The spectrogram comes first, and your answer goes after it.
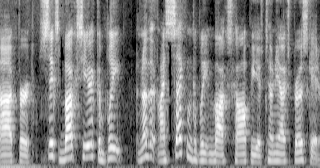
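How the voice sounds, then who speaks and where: Man at a fairly high pitch, lively intonation, fairly quick pace. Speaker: gaming YouTuber. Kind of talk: casual vlog commentary. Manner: fast.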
